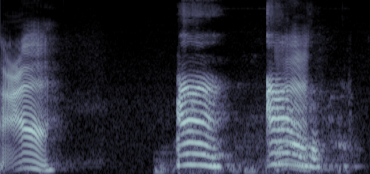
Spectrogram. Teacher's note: Makhruj huruf ain dari tengah tenggorokan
